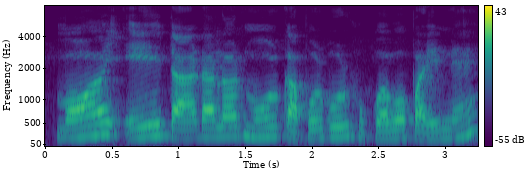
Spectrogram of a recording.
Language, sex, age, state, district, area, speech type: Assamese, female, 45-60, Assam, Charaideo, urban, read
